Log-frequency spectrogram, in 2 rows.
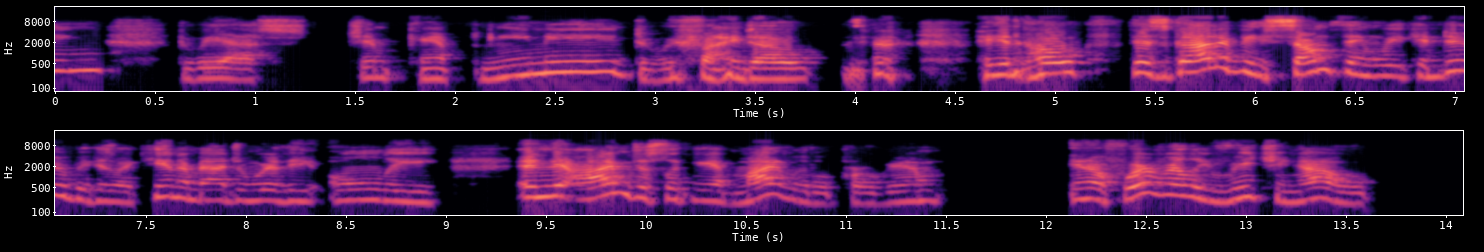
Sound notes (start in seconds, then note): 3.9 laugh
